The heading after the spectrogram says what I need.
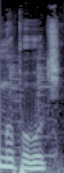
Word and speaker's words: Mopowok: Et que mal prononcé, ça se dit Mopo Walk.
